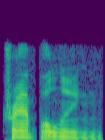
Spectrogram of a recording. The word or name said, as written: trampling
